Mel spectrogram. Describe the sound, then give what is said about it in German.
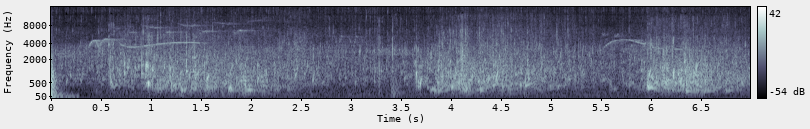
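Water splashing and sloshing in repeated strokes as a single oar pulls a small boat across a water basin toward the other shore, with swells of louder splashing around two seconds, four seconds and six seconds, and no voices. “Sie sprang in das Boot, nahm das Ruder und versuchte ans andere Ufer zu kommen.”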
